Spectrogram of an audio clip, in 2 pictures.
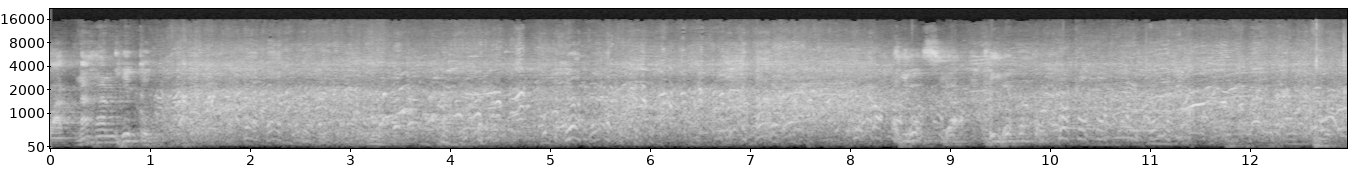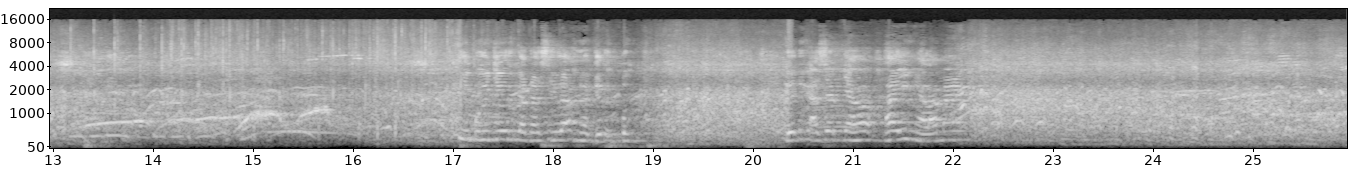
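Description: A crowd laughs and cheers loudly.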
